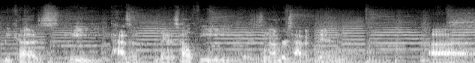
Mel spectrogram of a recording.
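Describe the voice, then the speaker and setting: A man chatting casually as an interview guest, in a laid-back, joking way. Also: deep voice. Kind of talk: casual chat.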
